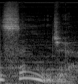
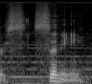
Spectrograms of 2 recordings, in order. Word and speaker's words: Sinj: and fabricate claims in Sinj, or Cine. Somebody told me that J's, or that's one thing that someone said, is J's are pronounced like Y's. So I guess that would be Cine.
